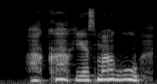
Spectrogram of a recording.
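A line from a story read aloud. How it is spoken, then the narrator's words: Confused mumble. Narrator (Russian): пробормотала, не зная, что думать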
